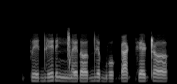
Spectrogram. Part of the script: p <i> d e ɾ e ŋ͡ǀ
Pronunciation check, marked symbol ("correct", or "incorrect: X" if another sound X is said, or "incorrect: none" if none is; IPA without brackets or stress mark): incorrect: e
